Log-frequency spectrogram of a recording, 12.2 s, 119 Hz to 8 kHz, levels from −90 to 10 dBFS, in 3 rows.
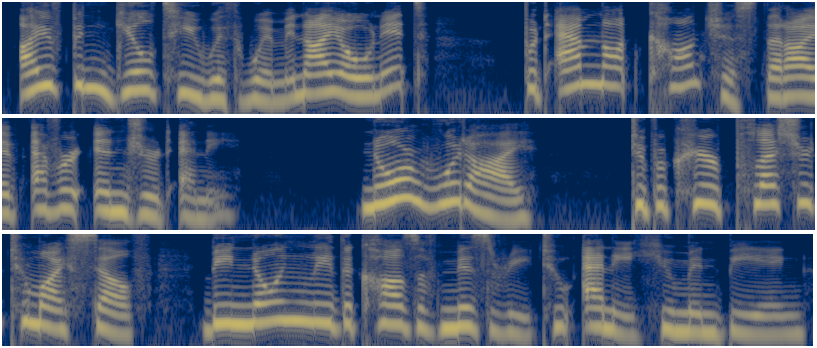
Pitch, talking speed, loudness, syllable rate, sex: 250 Hz, 175 wpm, -22 LUFS, 5.6 syllables/s, female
